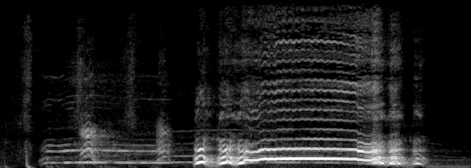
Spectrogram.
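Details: Wolfdogs, descendants of wolves, in an enclosure at a wolfdog forest in snow-covered Hokkaido, Japan, howling: a steady tone starting low, then a second voice joining with a louder, higher sustained howl that ends abruptly after a few seconds.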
